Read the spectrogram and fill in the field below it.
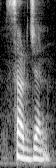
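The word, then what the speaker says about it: surgeon: इसमें जैसे कि इसको पढ़ रहे हैं हम सर्जन लास्ट में क्या है जी ई ओ एन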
